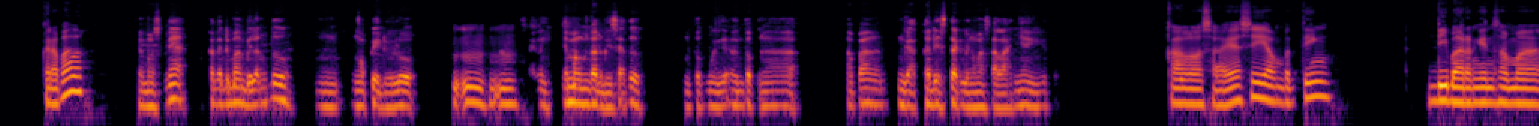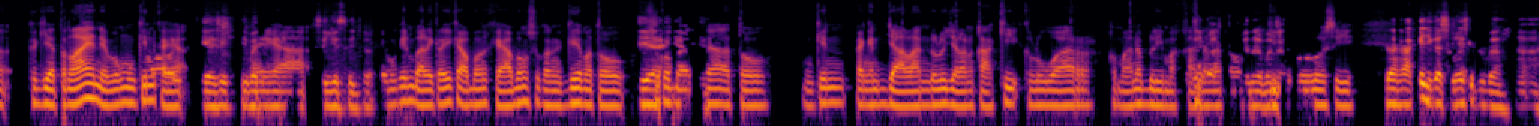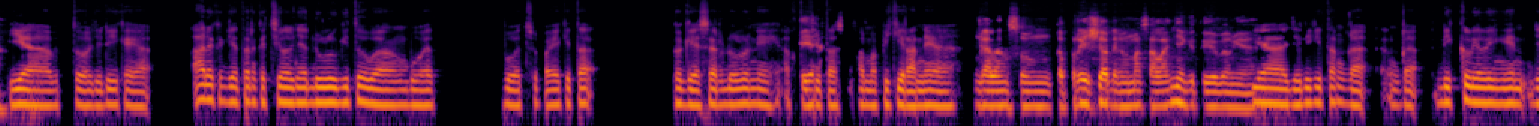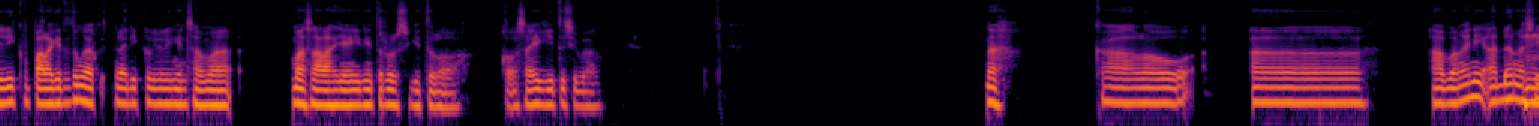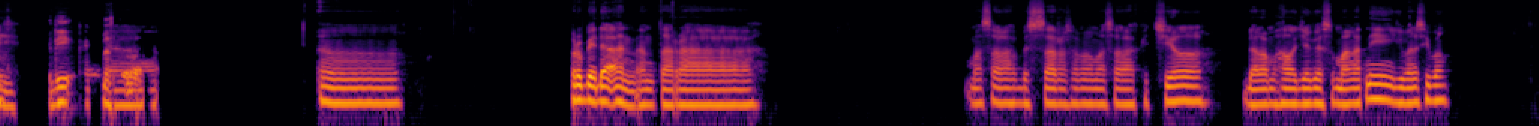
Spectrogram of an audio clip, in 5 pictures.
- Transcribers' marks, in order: static; other background noise; distorted speech; in English: "ke-distract"; unintelligible speech; in English: "ke-pressure"; drawn out: "eee"; tapping; drawn out: "antara"
- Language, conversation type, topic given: Indonesian, unstructured, Bagaimana kamu menjaga semangat saat menghadapi masalah kecil?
